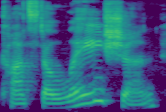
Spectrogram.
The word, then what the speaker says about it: constellation: me computer good and in the last word here constellation it's actually the third syllable that is stressed and therefore held out longer repeat after me constellation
